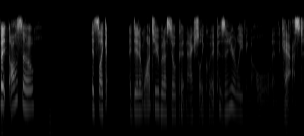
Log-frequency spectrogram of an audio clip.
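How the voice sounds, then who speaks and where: Fairly quick delivery in a strong Southern US accent, broken by long, frequent pauses. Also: woman, fairly high pitch for a woman, ordinary pitch variation, big swings in loudness. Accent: thick southern. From US South, Alabama. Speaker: engineer and creative hobbyist. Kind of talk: casual chat. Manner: animated.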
